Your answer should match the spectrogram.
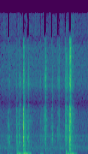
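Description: Fingers tap out a short run of button presses on a calculator: a few quick, close clicks, a pause, then another pair of taps, quiet and nearby with no talking.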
